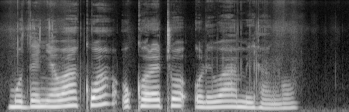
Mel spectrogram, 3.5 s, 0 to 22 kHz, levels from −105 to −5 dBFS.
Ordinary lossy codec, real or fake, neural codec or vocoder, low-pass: none; real; none; none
